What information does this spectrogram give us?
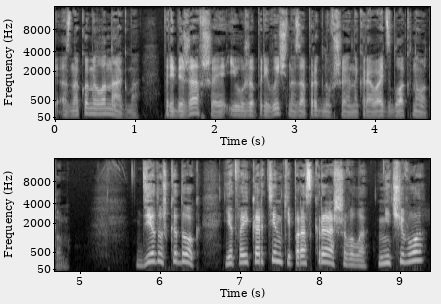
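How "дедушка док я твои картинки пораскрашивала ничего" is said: put-on high-pitched eager child voice; chirpy little girl, much higher. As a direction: pipe up like a small girl asking grandpa. Narrator voices little girl Nagma.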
